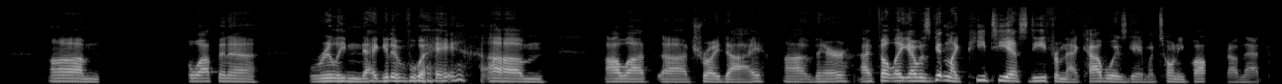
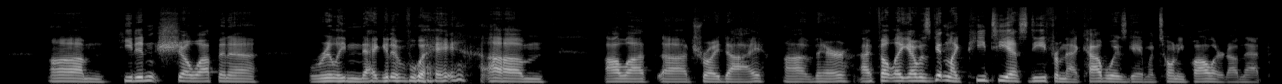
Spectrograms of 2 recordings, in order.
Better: second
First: audio cutting out; at 1 s for 1 s and at 12 s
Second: none

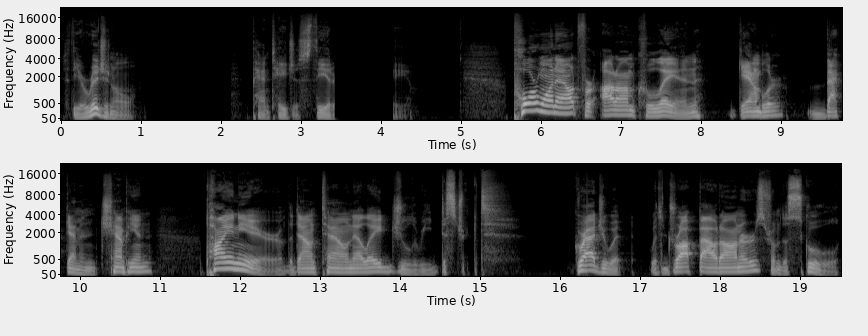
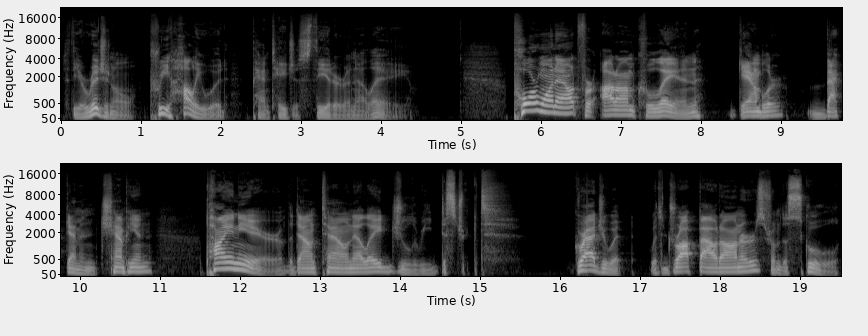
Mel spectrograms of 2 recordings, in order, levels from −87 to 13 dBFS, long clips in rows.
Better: second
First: audio cutting out; at 1 s for 1 s and at 3.5 s for 0.5 s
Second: none

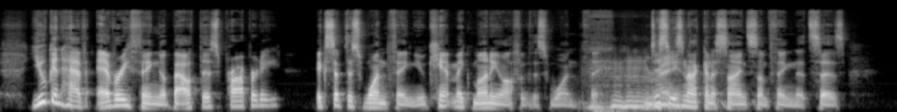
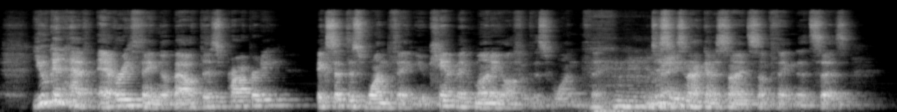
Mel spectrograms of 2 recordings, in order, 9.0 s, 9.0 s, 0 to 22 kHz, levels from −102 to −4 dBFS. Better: first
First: none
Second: off-mic speech; far // room echo; slight; dies away in 0.5 s

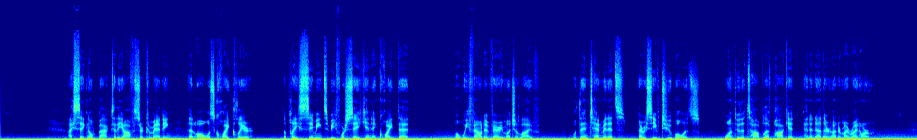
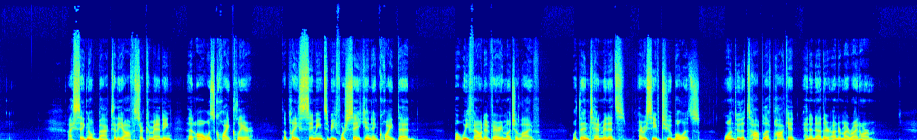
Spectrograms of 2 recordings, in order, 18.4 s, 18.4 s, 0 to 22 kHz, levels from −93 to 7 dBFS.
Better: second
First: low rumble; loud; throughout; 1 dB below the speech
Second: none

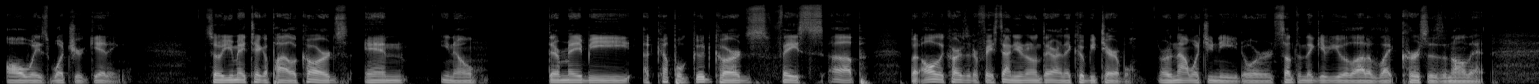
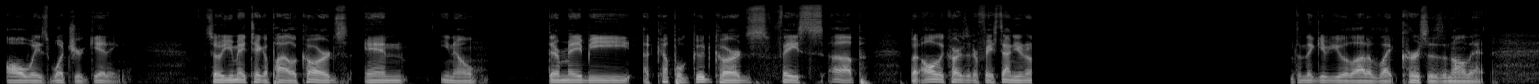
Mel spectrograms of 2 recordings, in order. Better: first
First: none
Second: audio cutting out; at 10 s for 2.5 s

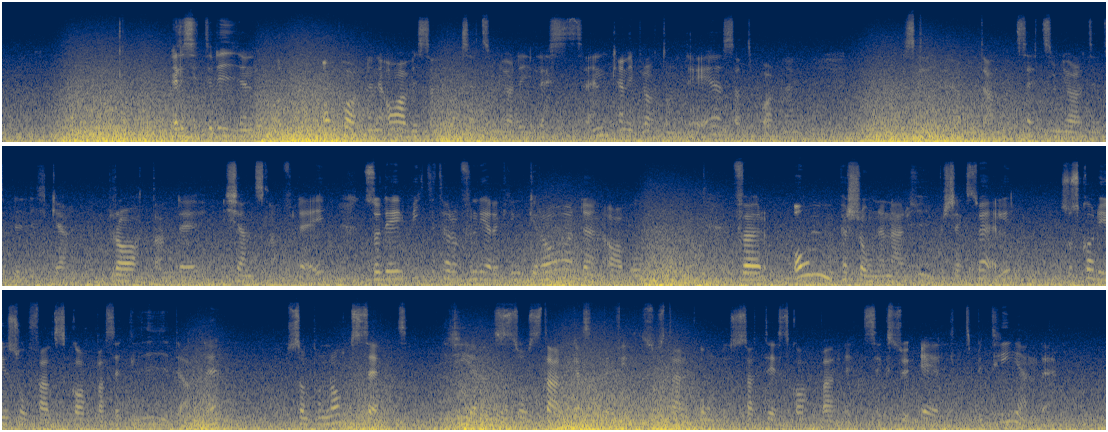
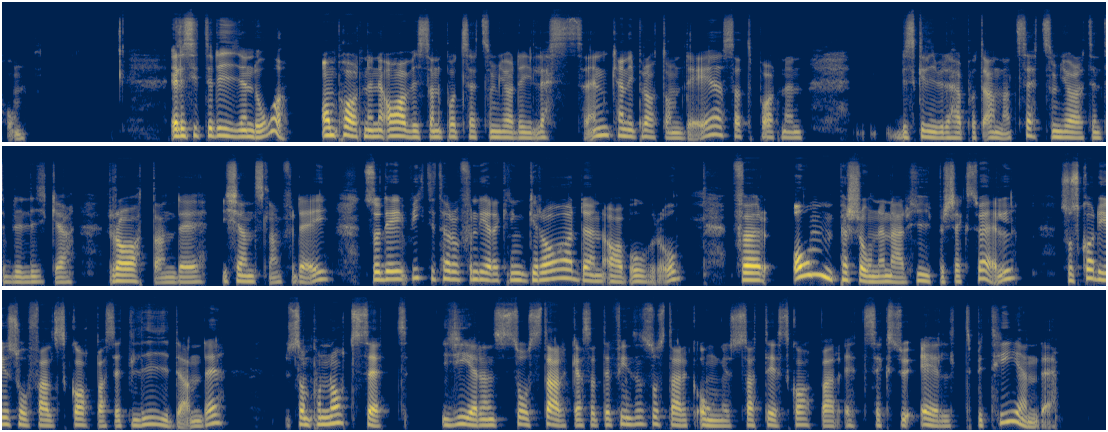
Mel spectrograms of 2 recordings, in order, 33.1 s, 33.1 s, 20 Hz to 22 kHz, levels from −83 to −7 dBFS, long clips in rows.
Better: second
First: wind noise on the microphone; heavy; 1 dB above the speech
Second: none

